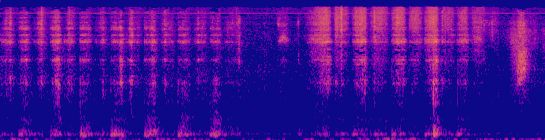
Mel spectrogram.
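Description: A wooden stick scratches the black coating off a thin, flat scratch-art paper sticker sheet that lies on a glass board while a hand holds the sheet. A quick run of dry, rhythmic scratching strokes over a low tone settles into softer, steadier scraping, with one sharper scratch near the end.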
